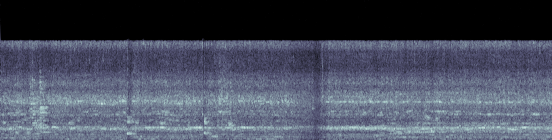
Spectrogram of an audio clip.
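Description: Liquid sizzles in a hot wok.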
